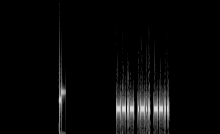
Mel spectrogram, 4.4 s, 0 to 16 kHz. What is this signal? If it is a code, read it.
Morse code, heard as a keyed tone, about 44 wpm, 700 Hz. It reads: QLZ
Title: USA Call Sign Postfixes - 3 Letters 45wpm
